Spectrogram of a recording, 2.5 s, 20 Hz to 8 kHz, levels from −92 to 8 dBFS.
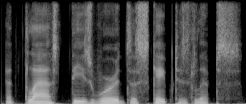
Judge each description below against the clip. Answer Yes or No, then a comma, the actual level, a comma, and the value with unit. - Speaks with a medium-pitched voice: No, low, 115 Hz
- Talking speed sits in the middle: Yes, average, 170 wpm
